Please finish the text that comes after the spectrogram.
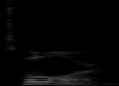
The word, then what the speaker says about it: Thorne: I'm talking about Professor Thorne. You mean Professor Torn? Who? That's how you pronounce his name. The H and the E are silent.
